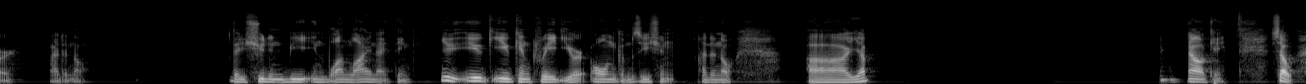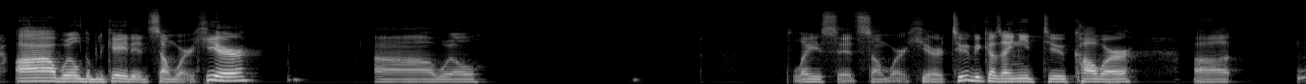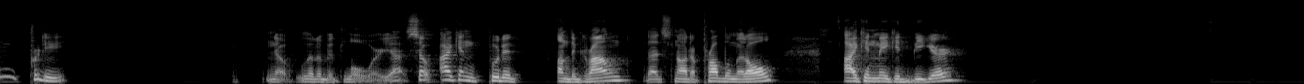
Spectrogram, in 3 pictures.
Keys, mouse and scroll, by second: 2.0 click, 2.9 F3, 4.2 click, 5.4 click, 7.3 click, 8.3 click, 12.8 shift+click, 15.4 click, 18.8 click, 19.8 click, 22.5 F3, 25.5 F3, 26.6 w, 27.8 click, 28.4 Escape, 29.7 w, 30.0 click, 32.1 F3, 32.7 alt+shift+q, 35.1 r, 35.5 click, 36.9 click, 38.3 F3.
